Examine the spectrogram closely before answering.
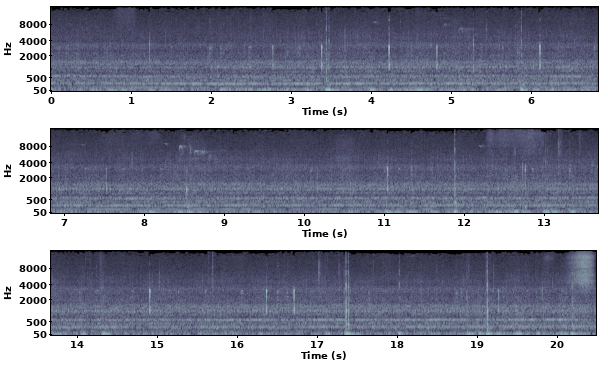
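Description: Bicycle rolling along a paved trail: wind rumbles on the microphone over a steady low hum from the ride, with scattered light clicks and ticks.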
